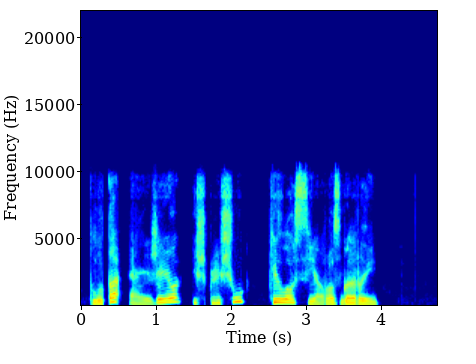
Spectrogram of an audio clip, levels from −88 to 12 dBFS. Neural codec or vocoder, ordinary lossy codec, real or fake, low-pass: codec, 16 kHz in and 24 kHz out, 1.1 kbps, FireRedTTS-2 codec; Opus, 24 kbps; fake; 9.9 kHz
